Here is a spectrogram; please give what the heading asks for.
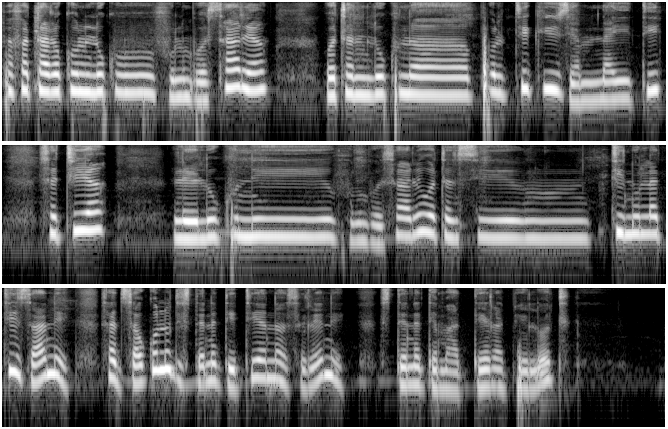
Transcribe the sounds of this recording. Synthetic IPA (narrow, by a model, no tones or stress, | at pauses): fafant̪aɾakonilukuv̥ulumboasaɾa | uaʈ͡ʂənilukunəpʰolit̪ikizaminaet̪isaʈ͡ʂia | lelukuni | vulumboasaɾeuaʈ͡ʂanisi | t̪inulat̪izanesad̪iz̥akolud̪esi̥t̪enəd̪et̪ianaz̥irenesi̥t̪enəd̪emad̪eɾabeloti̥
